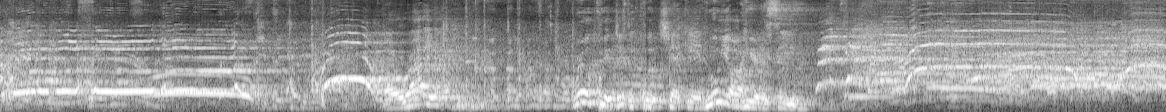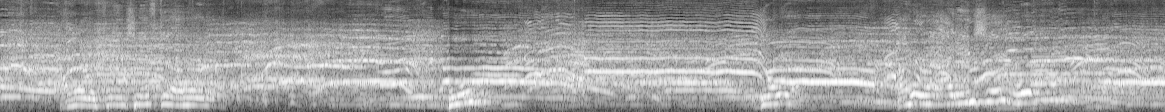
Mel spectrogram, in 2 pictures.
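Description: A man sings into a microphone over loudspeakers.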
